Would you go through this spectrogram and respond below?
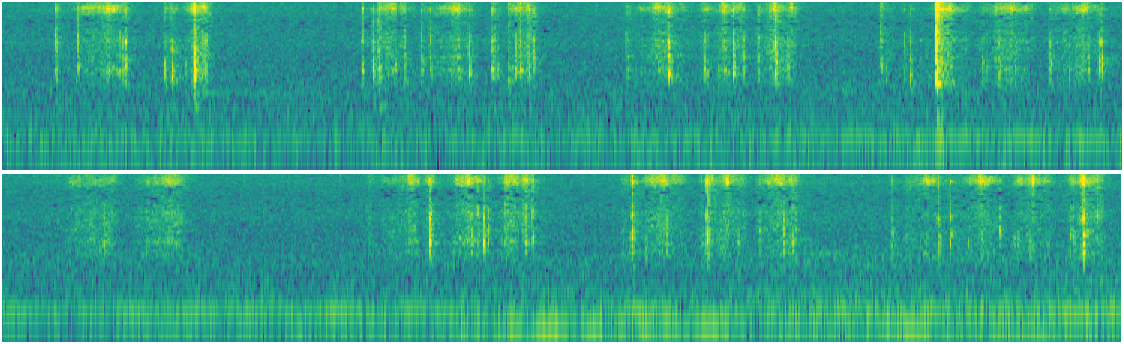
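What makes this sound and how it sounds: A hand sweeps a small bristle brush over the plastic keycaps of a full-size backlit HP mechanical keyboard. Bursts of bright, scratchy bristle noise come with light key clicks, spaced by short pauses over a low steady hum.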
